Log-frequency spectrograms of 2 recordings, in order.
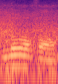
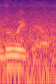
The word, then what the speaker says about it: Louisville: I'm with Richard McGinnis we are in Louisville Kentucky appropriately pronounced Louisville not Louisville for everybody we've been through this on the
